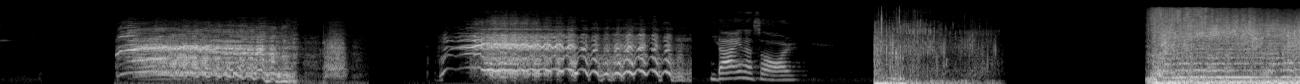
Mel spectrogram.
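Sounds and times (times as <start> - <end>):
horse whinnying: 1.2 - 3.4, 4.4 - 6.9.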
